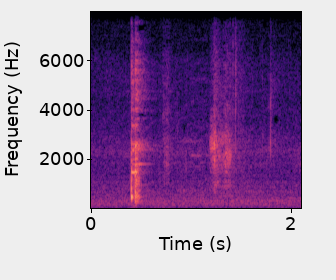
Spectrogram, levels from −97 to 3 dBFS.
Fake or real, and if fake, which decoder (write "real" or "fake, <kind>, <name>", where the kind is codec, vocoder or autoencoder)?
real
